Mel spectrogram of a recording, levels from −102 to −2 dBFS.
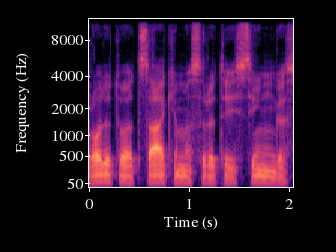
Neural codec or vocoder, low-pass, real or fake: none; 10.8 kHz; real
